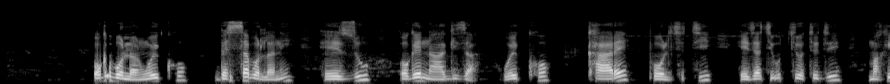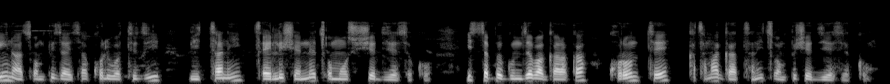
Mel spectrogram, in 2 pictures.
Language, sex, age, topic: Gamo, male, 25-35, government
